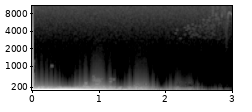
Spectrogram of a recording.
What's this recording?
ahj-subdrop-maxbass
This is a free subdrop I made for one of my tutorial videos.
base, kick, low, lowend, sample, strip, subs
